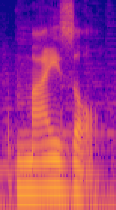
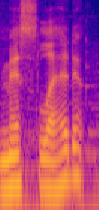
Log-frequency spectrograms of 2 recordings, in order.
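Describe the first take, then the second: First: It sounds like 'my' followed by 'zled'. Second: It sounds like 'miss' followed by 'led'. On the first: "was pronounced misel" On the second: "the word misled"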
